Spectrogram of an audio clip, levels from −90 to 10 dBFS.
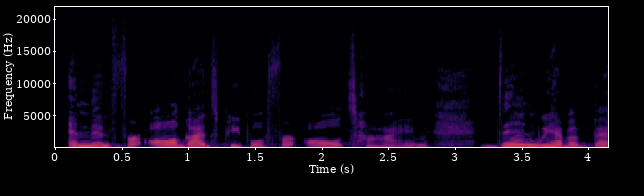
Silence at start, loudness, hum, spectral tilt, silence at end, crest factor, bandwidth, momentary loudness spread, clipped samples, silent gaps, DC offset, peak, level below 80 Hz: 0.1 s; -47 LUFS; none; -4.5 dB/octave; 0 s; 16 dB; 19.5 kHz; 16 LU; under 0.1%; none; under 0.1%; -32 dBFS; under -90 dBFS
